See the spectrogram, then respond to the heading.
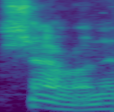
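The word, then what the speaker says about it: Charon: call it Shaon and there is a reason when that moon was discovered back in 1978 uh by James Elliot um who was at the uh US Naval Observatory um he uh he wanted to name the moon after his wife. Uh it was just very touching and his wife's name was Charlene, spelled with a ch.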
